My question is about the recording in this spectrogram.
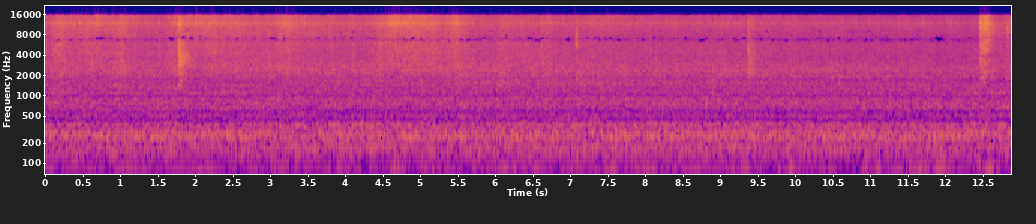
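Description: Steady low hum with an even hiss over it and a few faint light clicks, the kind of background a pan of masala frying on the stove gives.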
